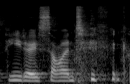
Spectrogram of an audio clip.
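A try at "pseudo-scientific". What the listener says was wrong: Pseudo, not pedo. You said pedo-science. Yeah, pseudo.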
